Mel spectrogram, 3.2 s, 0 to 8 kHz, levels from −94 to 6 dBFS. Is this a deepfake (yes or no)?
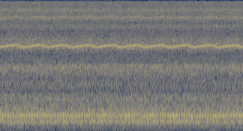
no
